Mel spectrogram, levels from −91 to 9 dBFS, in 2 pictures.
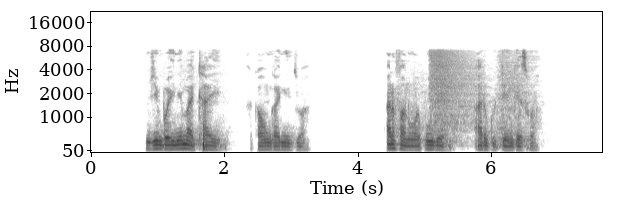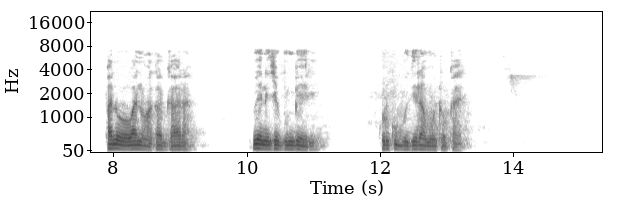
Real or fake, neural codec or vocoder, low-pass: real; none; 7.2 kHz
